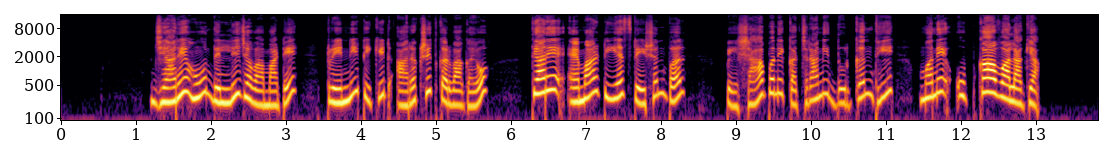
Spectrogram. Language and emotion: Gujarati, disgusted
